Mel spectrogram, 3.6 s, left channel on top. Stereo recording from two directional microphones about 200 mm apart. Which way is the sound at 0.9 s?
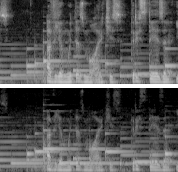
20° right (ahead or behind).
